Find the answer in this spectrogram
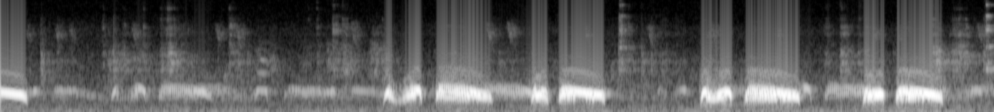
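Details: Spotted dove, a lure bird used for training captive doves, gives repeated cooing phrases of low, hollow, rounded notes, the louder coos coming in short bursts in the second half with brief pauses between them.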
